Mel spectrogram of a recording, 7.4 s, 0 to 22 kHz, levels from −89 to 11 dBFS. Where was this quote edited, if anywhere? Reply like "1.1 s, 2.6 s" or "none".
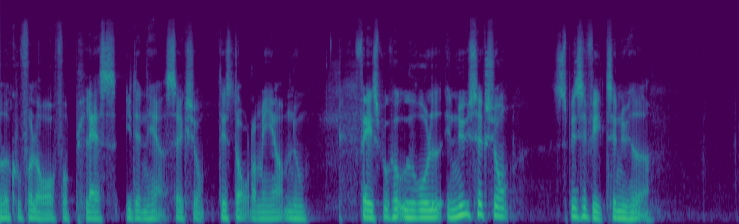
3.5 s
